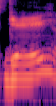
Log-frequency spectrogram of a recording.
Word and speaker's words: Guay: It's gay. I thought, okay, I'm all in for pronouncing people's names correctly. So if it's Rebecca Gay, I will stop pronouncing the U.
